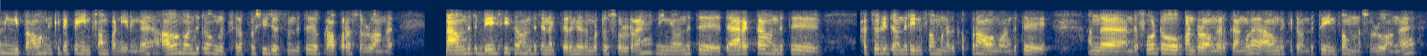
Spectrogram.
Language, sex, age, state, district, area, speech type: Tamil, male, 18-30, Tamil Nadu, Salem, urban, conversation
